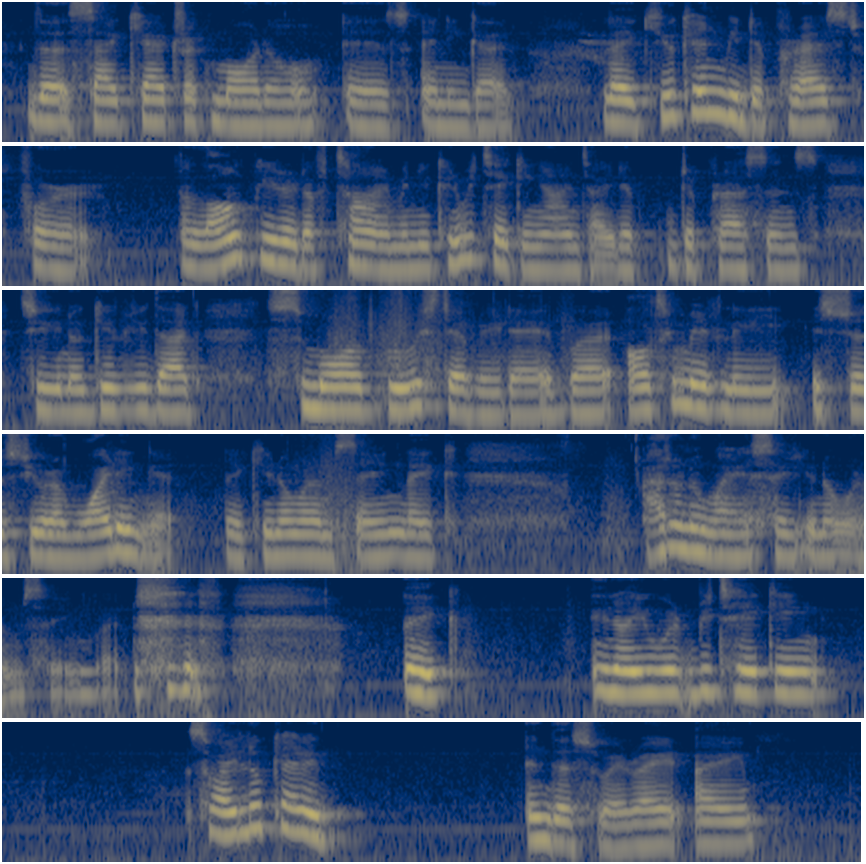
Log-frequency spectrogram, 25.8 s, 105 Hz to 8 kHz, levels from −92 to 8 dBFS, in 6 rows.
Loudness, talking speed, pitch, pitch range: -32 LUFS, 175 wpm, 190 Hz, 180-215 Hz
